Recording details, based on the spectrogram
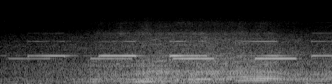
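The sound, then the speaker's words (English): Trucks and cranes at work at the Port of Oakland as a 900-foot container ship docks: steady heavy engine rumble with a repeating high backup beep pulsing over it, fairly loud, no voices. “Trucks and cranes spring into action as a 900-foot container ship docks here at the Port of Oakland.”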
